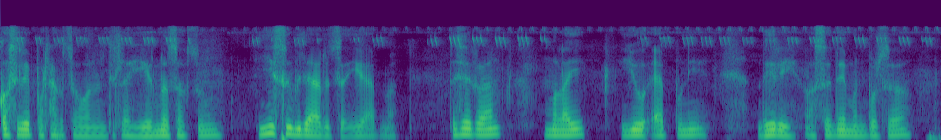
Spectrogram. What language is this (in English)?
Nepali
